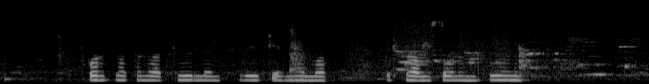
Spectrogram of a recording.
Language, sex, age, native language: Icelandic, male, 12, Icelandic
